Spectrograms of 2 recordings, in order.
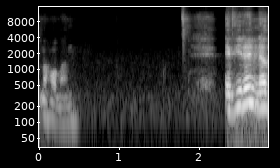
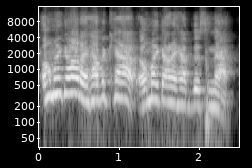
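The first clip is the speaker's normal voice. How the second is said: excited; 8 semitones higher, faster than usual. Retold or imitated. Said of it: "I'm like".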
